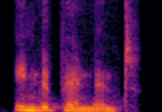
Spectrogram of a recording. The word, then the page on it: Independent: Indian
